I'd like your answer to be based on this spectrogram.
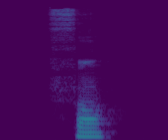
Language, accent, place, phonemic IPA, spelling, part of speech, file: French, France, Lyon, /fɑ̃/, fend, verb, LL-Q150 (fra)-fend.wav
- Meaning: third-person singular present indicative of fendre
